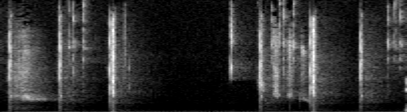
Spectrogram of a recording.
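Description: Computer mouse button clicks: a scattered series of short, sharp clicks, some in quick pairs like double-clicks opening folders.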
